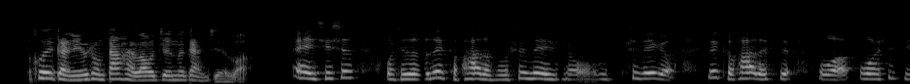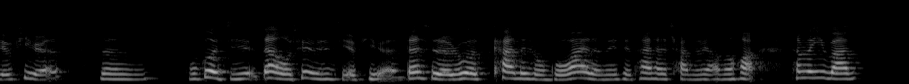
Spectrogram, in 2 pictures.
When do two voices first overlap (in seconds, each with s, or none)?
none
